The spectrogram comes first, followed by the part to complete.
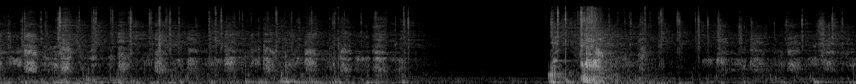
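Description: A French Bulldog pants in quick, rough, breathy bursts, pauses briefly, then resumes with a louder snort.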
